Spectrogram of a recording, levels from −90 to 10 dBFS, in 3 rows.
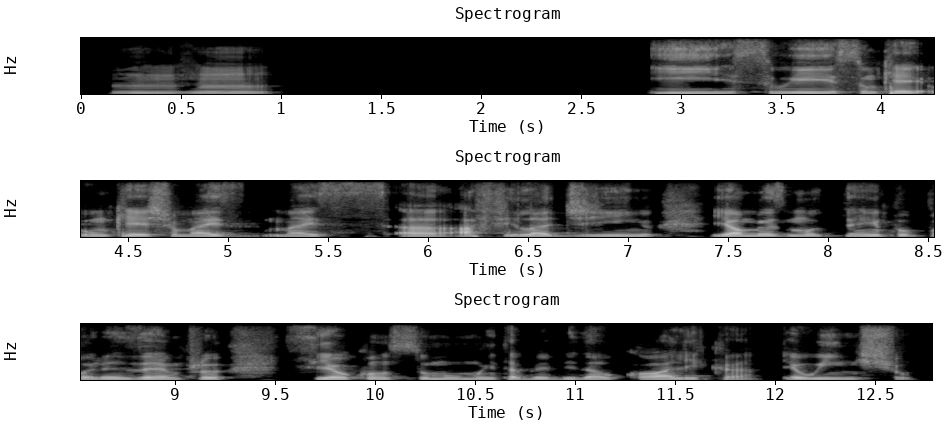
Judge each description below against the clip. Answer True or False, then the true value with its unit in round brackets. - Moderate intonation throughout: False (1.6 semitones)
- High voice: False (105 Hz)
